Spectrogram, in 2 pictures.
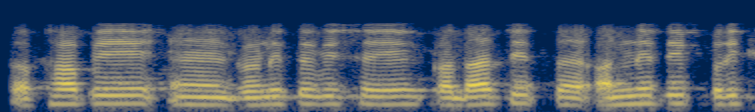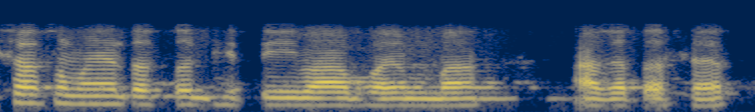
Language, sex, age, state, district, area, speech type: Sanskrit, male, 30-45, West Bengal, Purba Medinipur, rural, conversation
